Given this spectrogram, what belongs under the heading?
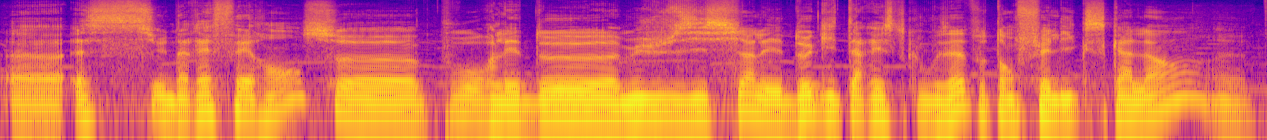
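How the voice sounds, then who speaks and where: Hesitant French-speaking radio host. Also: male voice, lowish voice, faint music behind. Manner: hesitant, many pauses, jokes about himself. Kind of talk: casual radio interview.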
